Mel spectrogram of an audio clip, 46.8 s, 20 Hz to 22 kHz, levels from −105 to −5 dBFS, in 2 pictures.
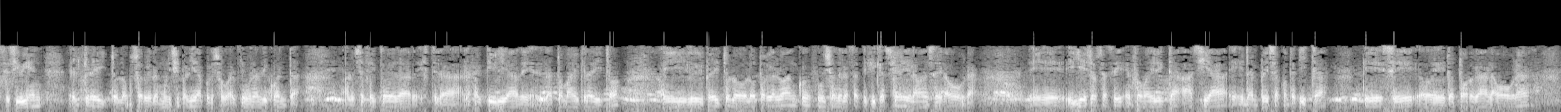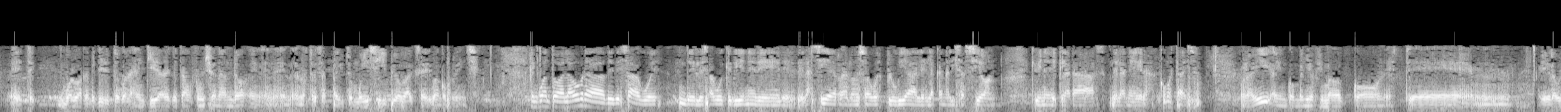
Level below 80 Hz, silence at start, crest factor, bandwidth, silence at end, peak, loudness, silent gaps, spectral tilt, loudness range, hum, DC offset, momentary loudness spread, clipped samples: -42 dBFS; 0 s; 12 dB; 5 kHz; 0 s; 0 dBFS; -13 LUFS; none; -7.5 dB/octave; 2 LU; none; under 0.1%; 6 LU; under 0.1%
